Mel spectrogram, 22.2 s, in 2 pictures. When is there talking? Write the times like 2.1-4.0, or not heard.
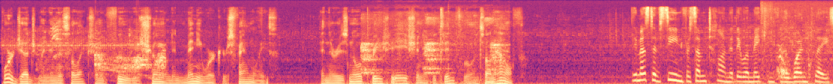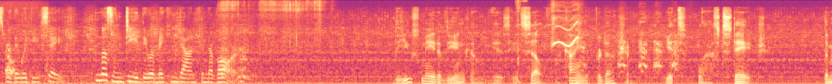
0.0-7.2, 8.4-14.3, 16.3-22.1.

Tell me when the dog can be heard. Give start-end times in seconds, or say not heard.
0.5-2.2, 4.8-6.8, 10.2-11.8, 14.0-15.4, 17.9-20.4.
